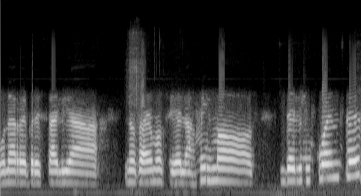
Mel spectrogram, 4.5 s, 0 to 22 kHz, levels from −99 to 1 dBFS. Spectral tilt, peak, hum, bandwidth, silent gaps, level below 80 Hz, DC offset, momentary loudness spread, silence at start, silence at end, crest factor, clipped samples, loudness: -6 dB/octave; -6 dBFS; none; 8 kHz; none; -66 dBFS; under 0.1%; 9 LU; 0 s; 0 s; 14 dB; under 0.1%; -20 LUFS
